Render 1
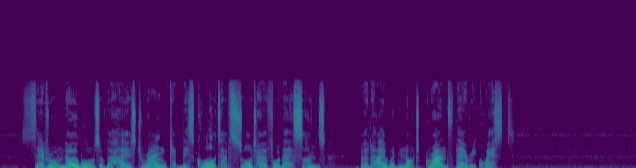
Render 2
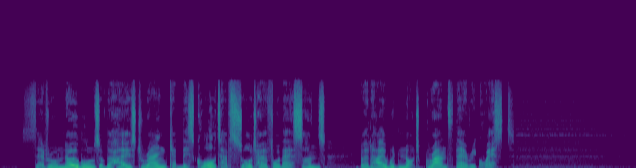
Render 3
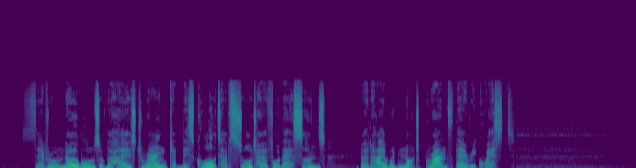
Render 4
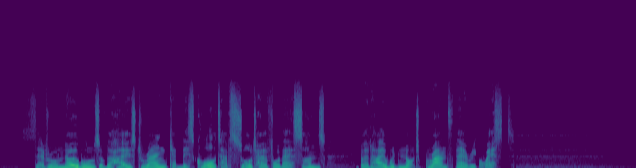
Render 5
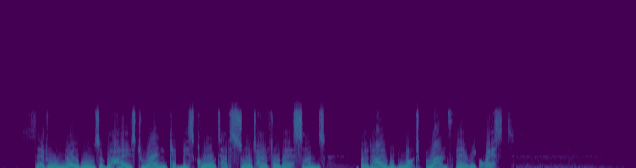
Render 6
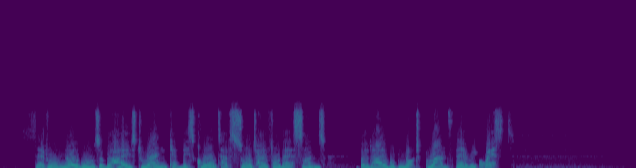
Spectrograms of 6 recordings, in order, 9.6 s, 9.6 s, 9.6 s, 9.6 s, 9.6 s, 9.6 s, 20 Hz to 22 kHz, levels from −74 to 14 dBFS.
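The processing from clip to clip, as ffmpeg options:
ffmpeg -i in.wav -af "dynaudnorm=framelen=150:gausssize=11:maxgain=10dB,volume=-7dB" out.wav
ffmpeg -i in.wav -af "highpass=43" out.wav
ffmpeg -i in.wav -af "aemphasis=mode=reproduction:type=75fm" out.wav
ffmpeg -i in.wav -af "acompressor=threshold=-28dB:ratio=16,aresample=16000,asoftclip=type=hard:threshold=-32dB,aresample=44100,volume=-2dB" out.wav
ffmpeg -i in.wav -af "flanger=delay=9.6:depth=6.3:regen=-50:speed=0.22:shape=sinusoidal,volume=4dB" out.wav

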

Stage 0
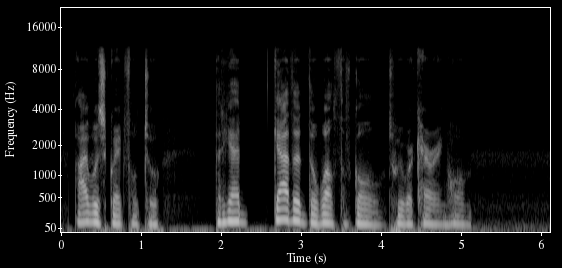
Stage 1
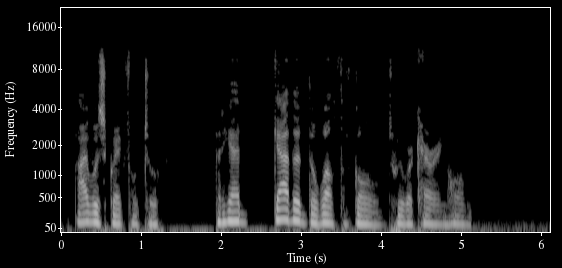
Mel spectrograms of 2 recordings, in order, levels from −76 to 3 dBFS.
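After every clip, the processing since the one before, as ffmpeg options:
ffmpeg -i in.wav -af "afftfilt=real='re*gte(hypot(re,im),0.01)':imag='im*gte(hypot(re,im),0.01)':win_size=1024:overlap=0.75" out.wav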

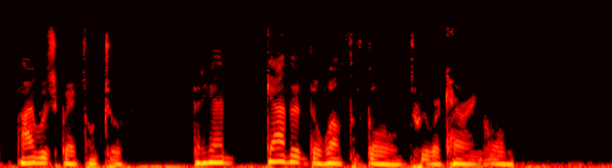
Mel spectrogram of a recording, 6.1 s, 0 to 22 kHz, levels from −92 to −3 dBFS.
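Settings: ffmpeg -i in.wav -filter_complex "[0:a]lowshelf=frequency=180:gain=10.5,acompressor=threshold=-26dB:ratio=6,asplit=2[link_01][link_02];[link_02]afreqshift=1.6[link_03];[link_01][link_03]amix=inputs=2:normalize=1,volume=-5.5dB" out.wav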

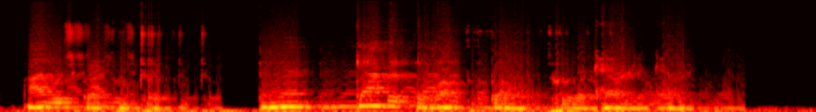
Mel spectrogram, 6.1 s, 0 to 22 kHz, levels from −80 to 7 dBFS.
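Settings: ffmpeg -i in.wav -filter_complex "[0:a]asplit=2[link_01][link_02];[link_02]acrusher=bits=3:dc=4:mix=0:aa=0.000001,volume=-9.5dB[link_03];[link_01][link_03]amix=inputs=2:normalize=0,aecho=1:1:51|75|126|284|454:0.355|0.447|0.178|0.178|0.335,volume=6.5dB" out.wav

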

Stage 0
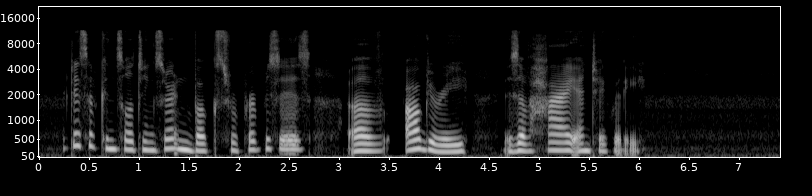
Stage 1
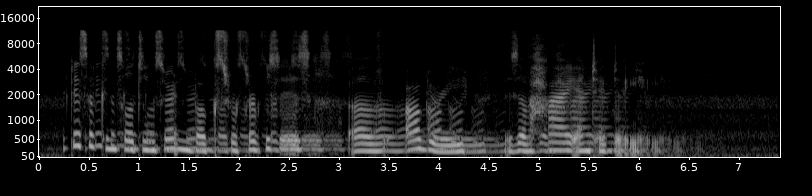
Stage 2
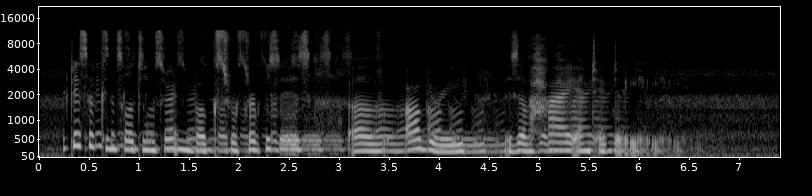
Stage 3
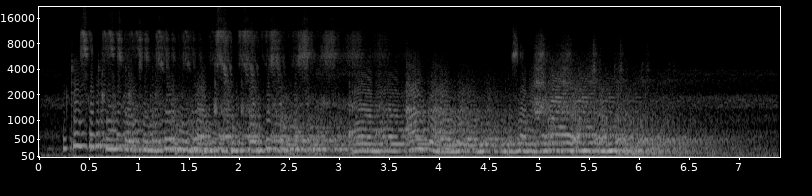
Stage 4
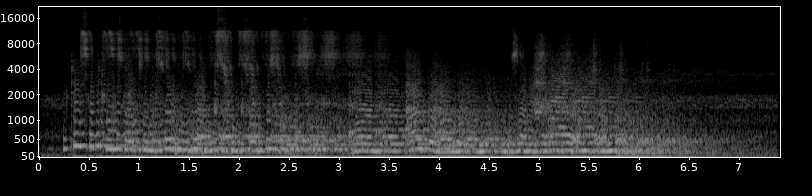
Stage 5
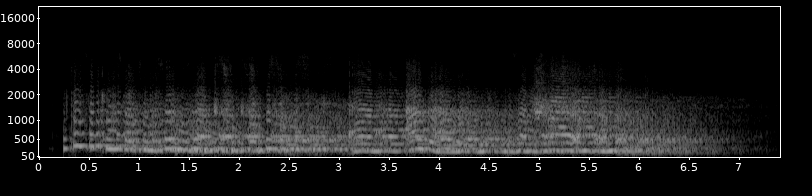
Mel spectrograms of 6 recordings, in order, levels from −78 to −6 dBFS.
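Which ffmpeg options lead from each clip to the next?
ffmpeg -i in.wav -af "highpass=53,areverse,acompressor=threshold=-31dB:ratio=6,areverse,aecho=1:1:217|434|651|868:0.316|0.123|0.0481|0.0188" out.wav
ffmpeg -i in.wav -filter_complex "[0:a]adynamicequalizer=threshold=0.00158:dfrequency=2900:dqfactor=0.76:tfrequency=2900:tqfactor=0.76:attack=5:release=100:ratio=0.375:range=2.5:mode=cutabove:tftype=bell,asplit=2[link_01][link_02];[link_02]acompressor=threshold=-41dB:ratio=6,volume=1.5dB[link_03];[link_01][link_03]amix=inputs=2:normalize=0" out.wav
ffmpeg -i in.wav -filter_complex "[0:a]asplit=2[link_01][link_02];[link_02]aecho=0:1:16|65:0.447|0.355[link_03];[link_01][link_03]amix=inputs=2:normalize=0,aeval=exprs='(tanh(70.8*val(0)+0.75)-tanh(0.75))/70.8':channel_layout=same,asplit=2[link_04][link_05];[link_05]aecho=0:1:268|536|804|1072|1340|1608|1876:0.631|0.347|0.191|0.105|0.0577|0.0318|0.0175[link_06];[link_04][link_06]amix=inputs=2:normalize=0" out.wav
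ffmpeg -i in.wav -filter_complex "[0:a]asplit=2[link_01][link_02];[link_02]acrusher=bits=4:mode=log:mix=0:aa=0.000001,volume=-6.5dB[link_03];[link_01][link_03]amix=inputs=2:normalize=0,asplit=2[link_04][link_05];[link_05]adelay=28,volume=-12.5dB[link_06];[link_04][link_06]amix=inputs=2:normalize=0,volume=-4dB" out.wav
ffmpeg -i in.wav -af "adynamicsmooth=sensitivity=6.5:basefreq=1200,highpass=210,equalizer=frequency=380:width_type=q:width=4:gain=-6,equalizer=frequency=1200:width_type=q:width=4:gain=4,equalizer=frequency=2700:width_type=q:width=4:gain=-8,lowpass=frequency=6900:width=0.5412,lowpass=frequency=6900:width=1.3066,agate=range=-33dB:threshold=-51dB:ratio=3:detection=peak,volume=3dB" out.wav

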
